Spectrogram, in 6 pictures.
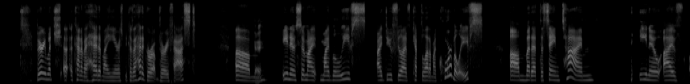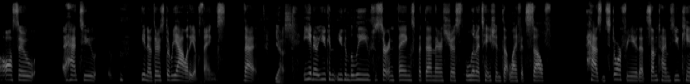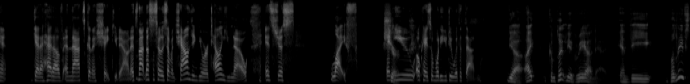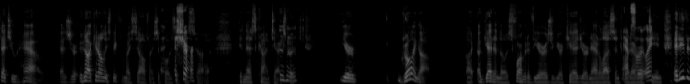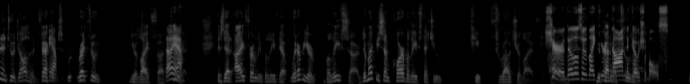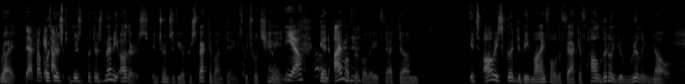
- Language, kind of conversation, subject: English, unstructured, How can I cope when my beliefs are challenged?
- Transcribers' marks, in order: other background noise; other noise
